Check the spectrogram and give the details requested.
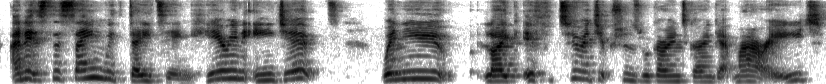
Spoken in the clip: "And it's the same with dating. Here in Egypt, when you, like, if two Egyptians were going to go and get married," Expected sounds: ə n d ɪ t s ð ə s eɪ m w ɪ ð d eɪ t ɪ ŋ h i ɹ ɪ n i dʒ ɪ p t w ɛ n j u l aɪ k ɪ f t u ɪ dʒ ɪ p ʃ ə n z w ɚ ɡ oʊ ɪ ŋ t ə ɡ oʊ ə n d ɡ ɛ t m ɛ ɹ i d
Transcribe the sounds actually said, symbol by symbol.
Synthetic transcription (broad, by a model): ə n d ɪ t s ð ə s eɪ m w ɪ ð d eɪ t ɪ ŋ h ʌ ɹ ɪ n i dʒ ɪ p t w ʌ n j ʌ l aɪ k ɪ f t u ɪ dʒ ɪ p ʃ ə n z w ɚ ɡ oʊ ɪ ŋ t ə ɡ oʊ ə n ɡ ɛ t m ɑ ɹ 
